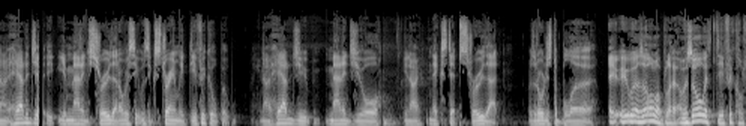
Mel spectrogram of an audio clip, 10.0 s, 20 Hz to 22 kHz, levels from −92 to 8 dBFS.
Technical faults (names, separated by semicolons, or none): block of digital silence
